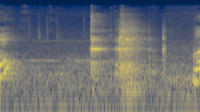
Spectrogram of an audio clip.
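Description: A glass lid set down on a glass bowl: one sharp clink about a second in, ringing briefly before it fades.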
